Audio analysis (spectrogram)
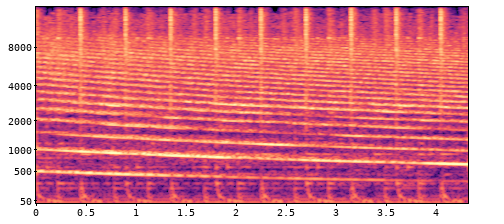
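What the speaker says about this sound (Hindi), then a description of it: "इसी बेचैनी में मियां शहबाज ने पूरे मुल्क में सायरन लगाने का हुक्म दे दिया।" A civil defense siren wails continuously, its tone slowly sliding downward, loud and steady with a faint repeating clatter underneath.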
